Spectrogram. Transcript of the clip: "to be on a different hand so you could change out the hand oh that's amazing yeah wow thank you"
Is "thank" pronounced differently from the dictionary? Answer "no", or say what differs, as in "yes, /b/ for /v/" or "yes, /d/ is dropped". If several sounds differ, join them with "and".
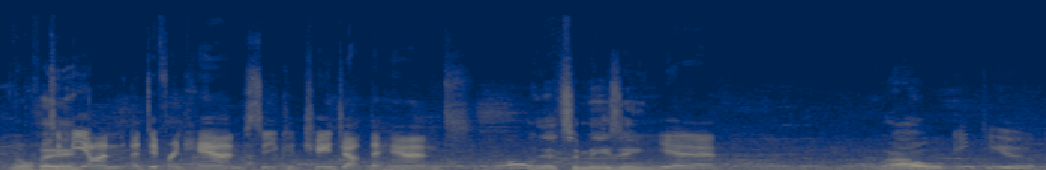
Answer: no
